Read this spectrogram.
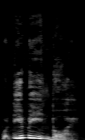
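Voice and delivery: high, loud alarmed demand; alarmed cry. A narrator's reading. Trapped man calls after the departing boy, alarmed. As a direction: call out in alarm, dropping on the last word.

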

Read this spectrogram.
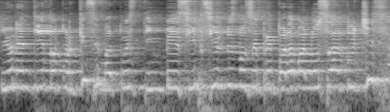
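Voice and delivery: hammed-up weeping wife; high, slow mock crying; sobbing Pastuso widow. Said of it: "lloraba moco tendido".

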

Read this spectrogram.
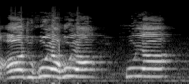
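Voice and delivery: rising excited call of a name. Real, not acted. Calling out driver during crash.

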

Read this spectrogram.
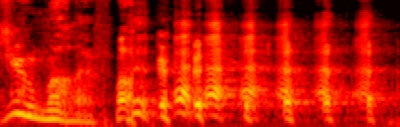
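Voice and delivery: slow, high, laughing insult; mock comeback. Firing back at the haters, slow laughing mock insult. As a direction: stretch it out, half laughing.

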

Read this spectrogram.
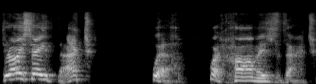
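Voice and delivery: high, loud mocking young man's voice; Buck Mulligan. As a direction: play the brash medical student, needling his friend.

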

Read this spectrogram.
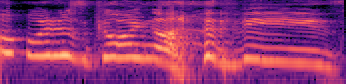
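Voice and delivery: high, loud, laughing disbelief; high incredulous outburst; bewildered. Real, not acted. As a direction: squeal it in amused bafflement. Baffled by glitching pigeons.

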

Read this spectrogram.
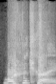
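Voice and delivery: high, whining call of his name; whiny Rigby. A narrator's reading. Reading fanfic aloud, Rigby whines at Mordecai. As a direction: whine it like a bored kid. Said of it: "Rigby whined".

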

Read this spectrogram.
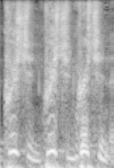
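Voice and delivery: high, urgent repeated call. Retold or imitated. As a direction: call eagerly to get someone's attention. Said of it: "I hear my name".

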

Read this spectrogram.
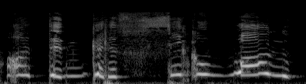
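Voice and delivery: high-pitched, loud tearful wail; Sniff. A narrator's reading. Sniff mourns the lost garnets, wailing. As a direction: wail it slowly, as if sobbing. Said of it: "Sniff moaned".

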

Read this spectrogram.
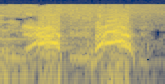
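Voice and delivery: sudden high shriek; startled scream. Real, not acted. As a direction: yelp at the scare. Jump scare.

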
